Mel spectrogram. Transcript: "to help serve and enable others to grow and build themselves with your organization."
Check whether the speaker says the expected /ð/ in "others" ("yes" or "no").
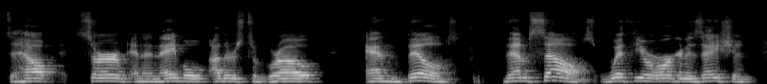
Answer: yes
